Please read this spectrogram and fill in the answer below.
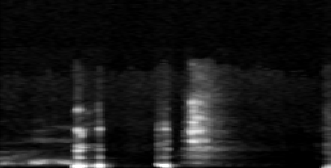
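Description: A man laughing in short bursts, two quick chuckles about half a second and a second in.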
